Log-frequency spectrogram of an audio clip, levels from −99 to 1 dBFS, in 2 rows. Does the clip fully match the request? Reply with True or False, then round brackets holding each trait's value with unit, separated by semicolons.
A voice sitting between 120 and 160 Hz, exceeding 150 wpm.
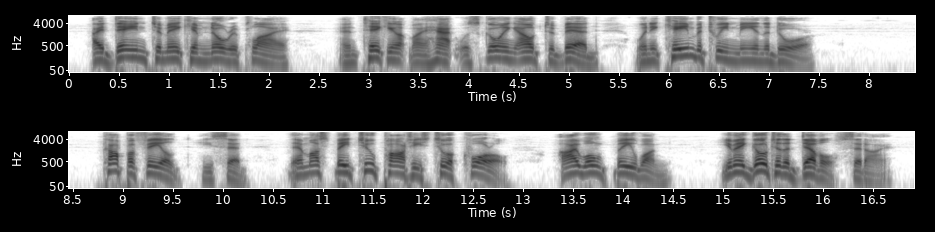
True (140 Hz; 170 wpm)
